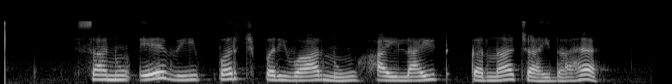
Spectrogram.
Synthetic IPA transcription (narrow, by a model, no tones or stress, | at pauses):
saːnũːeːʋiːpəɾt͡ʃpəɾɪʋaːɾnũːhaːiːlaːiʈ | kəɾnaːt͡ʃaːɦid̪aːɦɛː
